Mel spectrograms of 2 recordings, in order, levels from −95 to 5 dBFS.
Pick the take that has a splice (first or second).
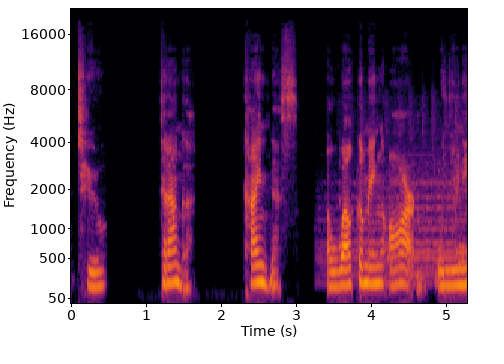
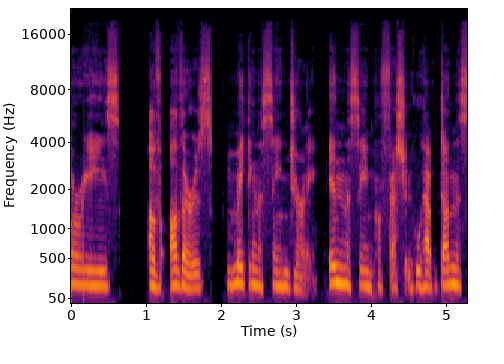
second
